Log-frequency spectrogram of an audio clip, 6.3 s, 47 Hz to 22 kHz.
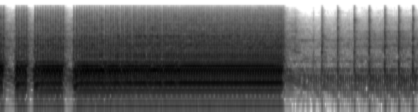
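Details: Husqvarna 357XP two-stroke chainsaw test-run after fuel filter cleaning, chain brake on; screams steadily at high revs then falls to a few slow, uneven pops off throttle; will not idle.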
